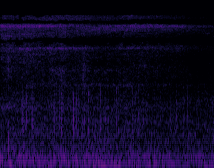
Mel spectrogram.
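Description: Steady low rumble and faint hiss of a lit Bunsen burner flame.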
